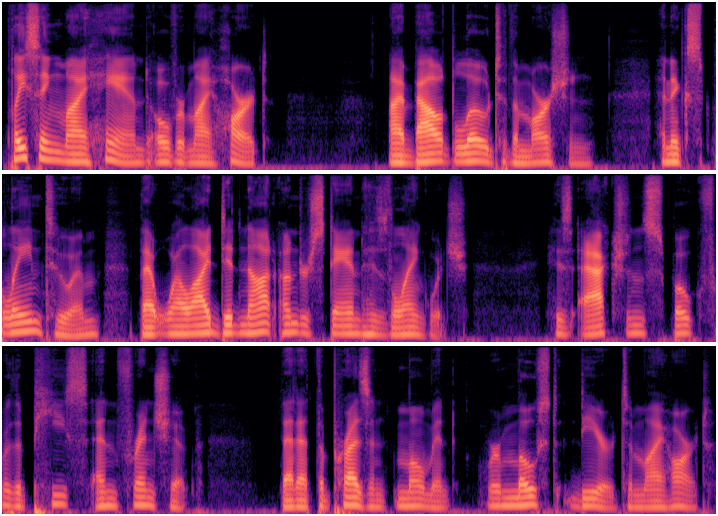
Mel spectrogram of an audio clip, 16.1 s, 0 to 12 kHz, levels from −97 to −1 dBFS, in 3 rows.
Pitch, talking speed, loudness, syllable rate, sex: 110 Hz, 160 wpm, -25 LUFS, 4.8 syllables/s, male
